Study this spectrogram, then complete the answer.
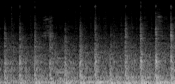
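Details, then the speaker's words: LG gas dryer DLG2526 running: rough rhythmic thumping rumble several times a second; drum looks fine, so a worn drum support roller is blamed. "take off sounds terrible check the drop see if it's all good in here the drum looks good so it's gonna be one of the little wheels"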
